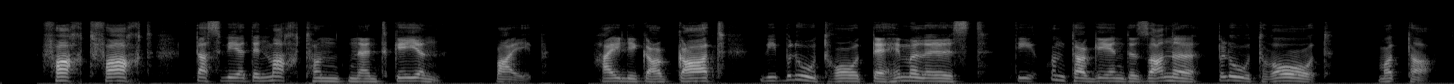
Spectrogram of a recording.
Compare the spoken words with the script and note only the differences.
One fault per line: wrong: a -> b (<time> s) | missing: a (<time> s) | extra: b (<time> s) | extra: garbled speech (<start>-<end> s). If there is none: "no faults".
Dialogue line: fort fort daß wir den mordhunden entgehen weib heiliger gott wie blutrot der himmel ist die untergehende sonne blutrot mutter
no faults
